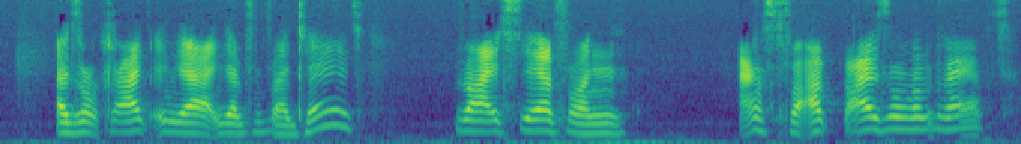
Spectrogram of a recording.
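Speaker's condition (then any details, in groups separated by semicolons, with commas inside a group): Spinal muscular atrophy; neuromuscular disease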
